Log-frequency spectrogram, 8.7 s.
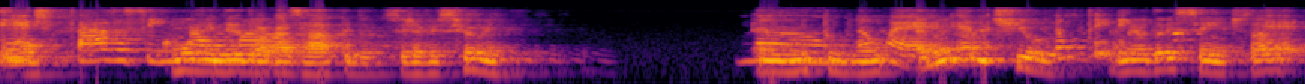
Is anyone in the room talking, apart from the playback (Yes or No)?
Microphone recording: No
